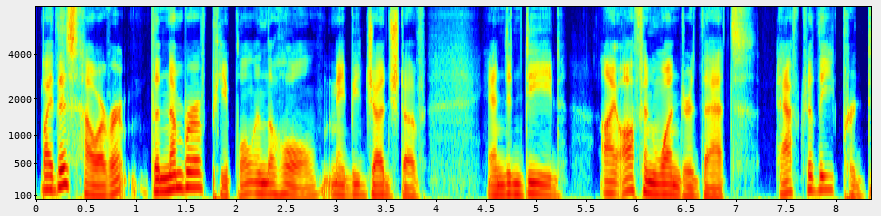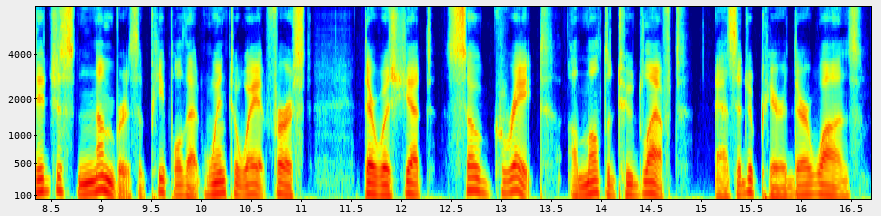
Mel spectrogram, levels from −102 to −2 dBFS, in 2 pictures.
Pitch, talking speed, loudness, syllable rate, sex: 115 Hz, 160 wpm, -19 LUFS, 4.7 syllables/s, male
